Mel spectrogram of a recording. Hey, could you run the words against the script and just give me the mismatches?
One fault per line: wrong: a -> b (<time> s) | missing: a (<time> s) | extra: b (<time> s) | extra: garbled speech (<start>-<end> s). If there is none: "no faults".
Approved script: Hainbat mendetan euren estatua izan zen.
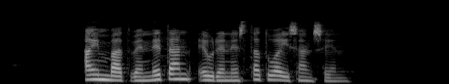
no faults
